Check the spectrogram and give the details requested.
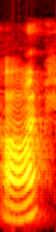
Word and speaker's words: hour: But when we are talking about a R, here H is silent, but the sound which comes out, that is of vowel.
